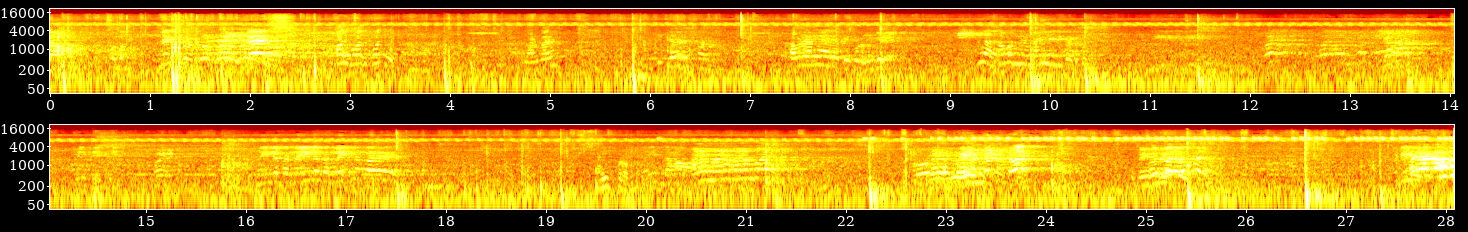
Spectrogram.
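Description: Young men shout and call to each other across an outdoor pitch.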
